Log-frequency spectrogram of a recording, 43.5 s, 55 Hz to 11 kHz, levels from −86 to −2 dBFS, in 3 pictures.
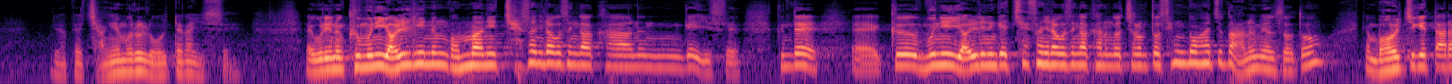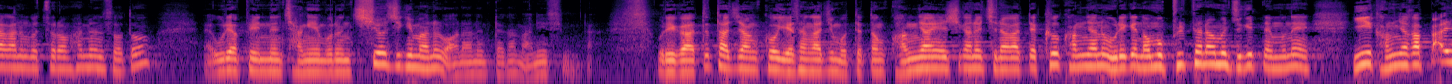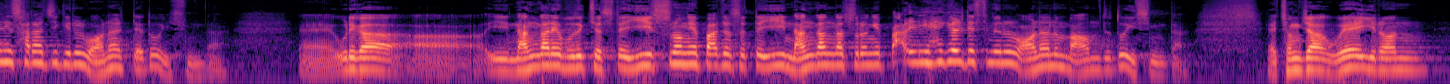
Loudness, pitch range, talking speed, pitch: -24 LUFS, 130-185 Hz, 315 characters per minute, 160 Hz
